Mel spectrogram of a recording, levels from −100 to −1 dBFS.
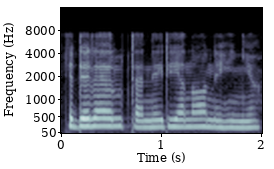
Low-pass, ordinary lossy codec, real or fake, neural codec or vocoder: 7.2 kHz; none; fake; codec, 16 kHz, 4 kbps, FunCodec, trained on LibriTTS, 50 frames a second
